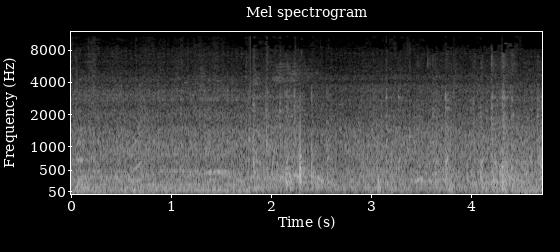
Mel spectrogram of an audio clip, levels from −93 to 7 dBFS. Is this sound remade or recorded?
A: recorded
